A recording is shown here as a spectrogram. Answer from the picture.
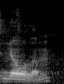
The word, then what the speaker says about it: Gnolaum: Is Nolum. – Okay. Can you spell that for with a silent G. – Okay. Yes. – As complicated as it can be. – G-N-O-L-A-U-M.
